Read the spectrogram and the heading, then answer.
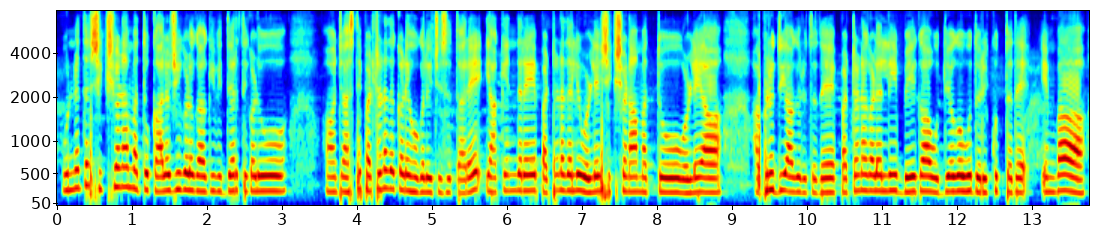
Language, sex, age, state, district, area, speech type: Kannada, female, 18-30, Karnataka, Kolar, rural, spontaneous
